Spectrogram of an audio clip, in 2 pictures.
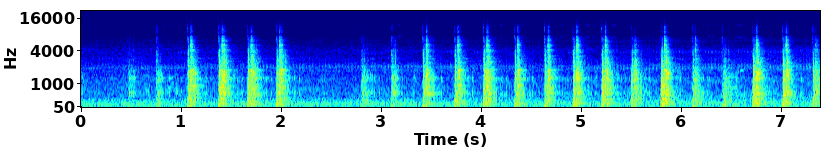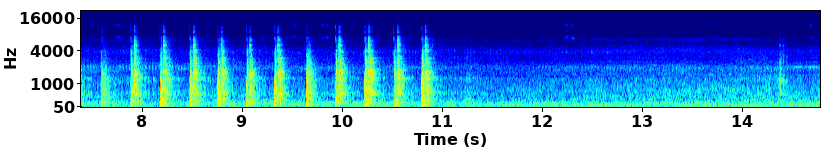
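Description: Stone pestle pounding ingredients in a wooden mortar, sharp knocks at about three a second with a brief pause about two seconds in, stopping about eleven seconds in.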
